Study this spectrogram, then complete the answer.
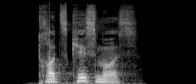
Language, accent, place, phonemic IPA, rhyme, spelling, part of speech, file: German, Germany, Berlin, /tʁɔt͡sˈkɪsmʊs/, -ɪsmʊs, Trotzkismus, noun, De-Trotzkismus.ogg
- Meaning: Trotskyism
